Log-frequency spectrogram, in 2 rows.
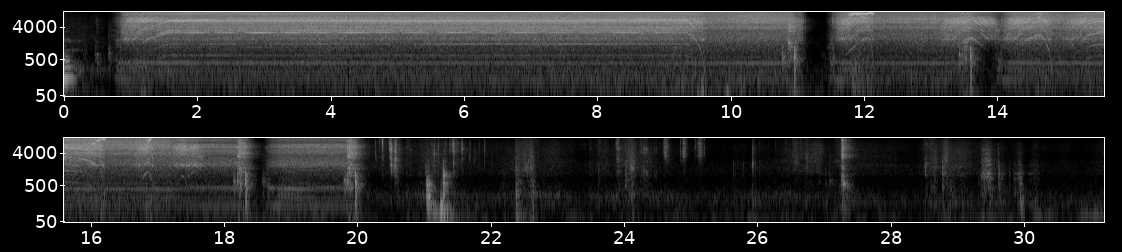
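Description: Brasseler Forza F5 electric high-speed dental handpiece spinning a bur with a steady high whine for about ten seconds, then in three shorter runs whose pitch dips and recovers as the bur is pressed into a wooden block. The test checks that the freshly tightened chuck holds the bur under load. After about twenty seconds the motor stops and only clicks and handling knocks follow.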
